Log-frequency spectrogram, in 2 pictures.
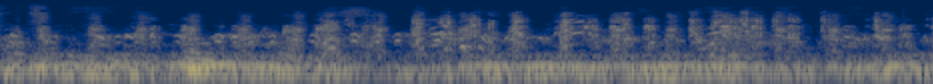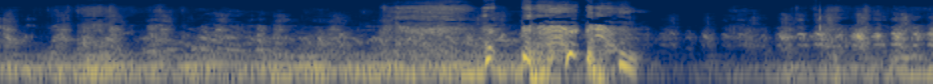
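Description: Chukar partridges calling, a continuous run of short, rapid clucking notes. About ten seconds in the calling grows louder and harsher for a second or so, then breaks off briefly before starting again near the end.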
